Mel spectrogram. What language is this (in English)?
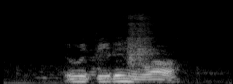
Guarani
